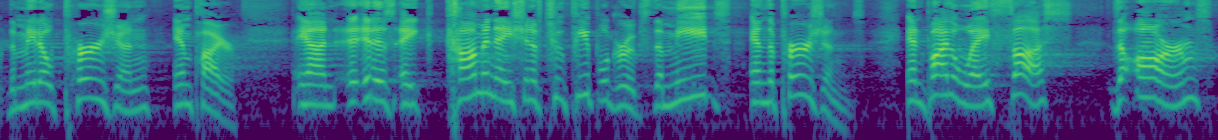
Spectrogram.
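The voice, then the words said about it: Southern US accent. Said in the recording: “I'm from the south. I screw it up all the time ... if you don't quite get my accent there”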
